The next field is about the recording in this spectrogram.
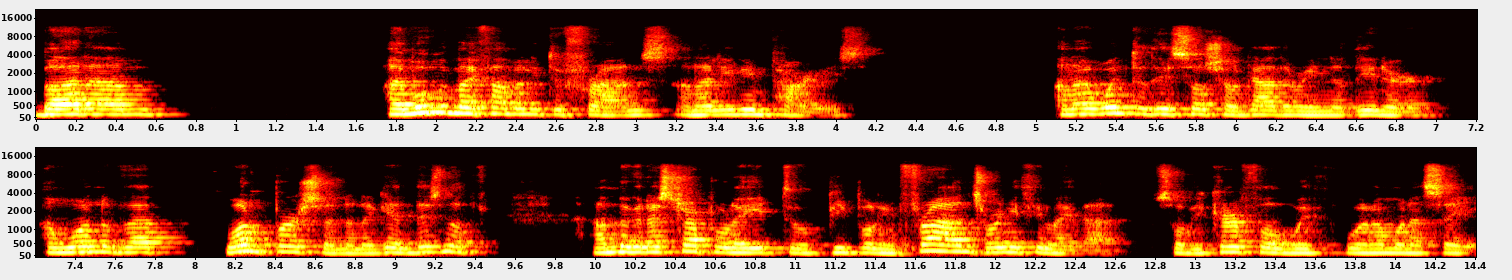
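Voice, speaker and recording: Speaking very fast with a Spanish accent, a man with a high pitch shows ordinary pitch variation amid audible room echo. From Spain. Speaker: company executive. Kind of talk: panel discussion.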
